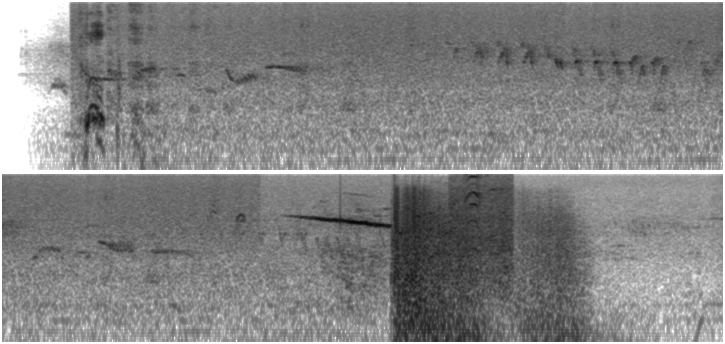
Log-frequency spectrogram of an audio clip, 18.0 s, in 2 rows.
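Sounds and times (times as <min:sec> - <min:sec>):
steady background hiss: 0:00.9 - 0:18.0
birds chirping and singing: 0:05.5 - 0:14.0.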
